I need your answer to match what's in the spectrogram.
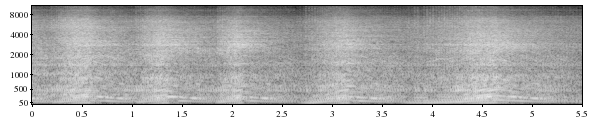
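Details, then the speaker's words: Hero Xpulse motorcycle engine after the sound-problem repair, fresh oil added; revs rise and fall in smooth blips about once a second, clean and even with no knock or rattle, running normally. "र अब हामी साउन्ड सुन्नु है त, हाम्रो बाइक चाहिँ ठिक भयो कि भएन भनेर हेर्छु, सुन्नुहोस् है त।"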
